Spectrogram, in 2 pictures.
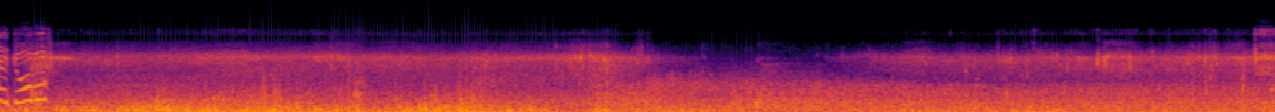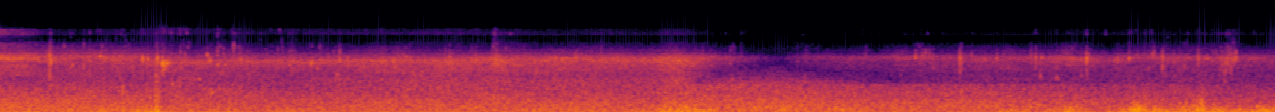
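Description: Water laps and splashes against a board close by, outdoors in light wind.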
